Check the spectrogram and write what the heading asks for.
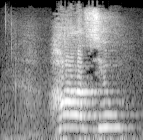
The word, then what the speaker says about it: róseo: Como que você pronuncia? Róseo ou róseo. O E tem som de I.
